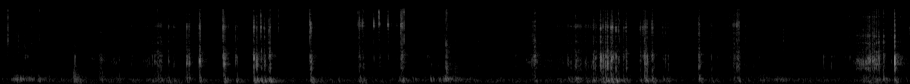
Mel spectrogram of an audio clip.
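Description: A solid pink bar of soap held in the hand is shaved with a utility knife blade. Quiet, crisp scraping and crunching cuts come in irregular bursts, with bright, dry edges and no ringing.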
